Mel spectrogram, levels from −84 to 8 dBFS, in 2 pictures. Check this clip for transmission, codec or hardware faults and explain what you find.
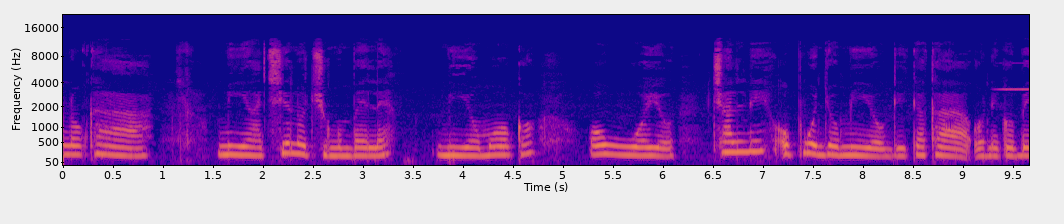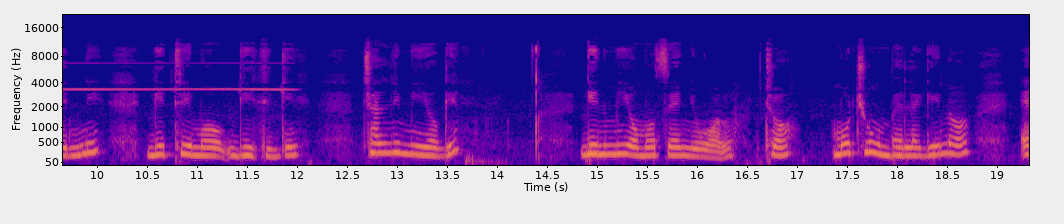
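One fault runs through the whole speech clip: AAC compression. Throughout, the audio sounds dull and smeared, with warbling, fizzy sibilants, likely from AAC-LC coding at a bitrate around 32 kbps. The encoder quantises each frame's frequency lines coarsely and discards the top. A spectrogram shows a flat ceiling at 12.5 kHz.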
